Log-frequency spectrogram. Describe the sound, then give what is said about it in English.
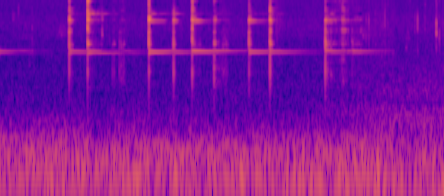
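Boiling water pours into a mug to make dandelion coffee from roasted, ground dandelion roots, over a low, steady rush, with a series of bright ceramic clinks and a faint ringing tone. No one speaks. “Let me get the boiling water ready. Put it in my mug, and we can make some dandelion coffee.”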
